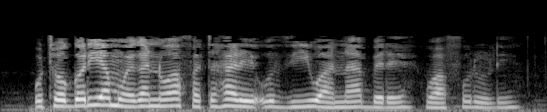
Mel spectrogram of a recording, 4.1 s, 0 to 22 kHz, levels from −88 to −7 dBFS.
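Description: Throughout the speech, the audio has no content above about 5.8 kHz and carries plainly audible codec damage, most likely MP3 compression at a low rate, consistent with roughly 24 kbps. Short of bits, the encoder cuts the treble at a fixed frequency and discards weak spectral lines, which then switch on and off from frame to frame. The result is a dull, band-limited sound with a watery, swirling texture, metallic chirping on s sounds, and smeared consonant attacks.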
